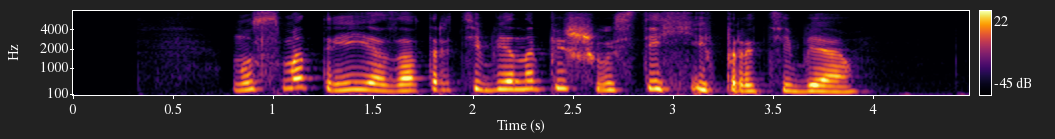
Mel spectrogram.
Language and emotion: Russian, positive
